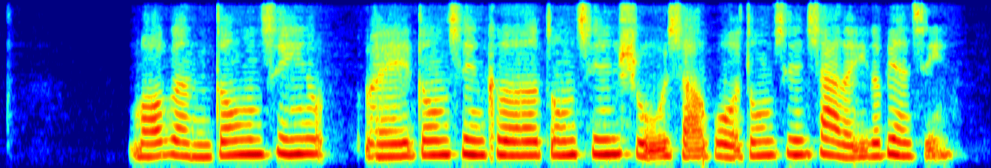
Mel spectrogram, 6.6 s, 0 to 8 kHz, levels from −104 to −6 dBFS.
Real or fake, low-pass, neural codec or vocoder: fake; 7.2 kHz; vocoder, 22.05 kHz, 80 mel bands, WaveNeXt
